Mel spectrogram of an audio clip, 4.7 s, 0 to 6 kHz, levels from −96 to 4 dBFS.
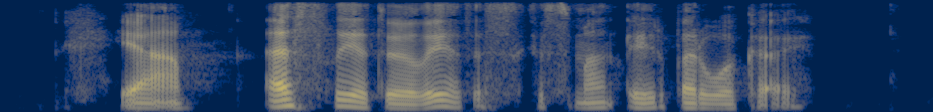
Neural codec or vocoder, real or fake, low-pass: none; real; 5.4 kHz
